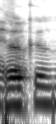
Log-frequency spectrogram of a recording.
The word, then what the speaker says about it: seppuku: So it's called, in Japan, it's called, and I'm probably pronouncing seppuku?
